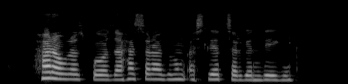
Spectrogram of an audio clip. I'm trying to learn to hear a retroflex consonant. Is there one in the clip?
no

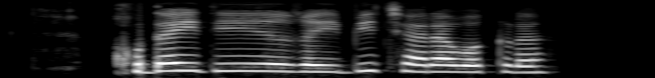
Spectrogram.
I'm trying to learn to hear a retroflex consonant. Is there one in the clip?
yes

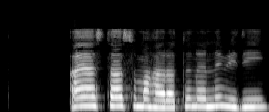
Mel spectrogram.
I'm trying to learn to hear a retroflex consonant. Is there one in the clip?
no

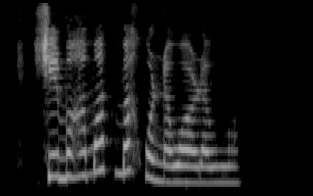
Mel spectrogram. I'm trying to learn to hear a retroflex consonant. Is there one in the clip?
yes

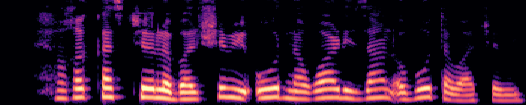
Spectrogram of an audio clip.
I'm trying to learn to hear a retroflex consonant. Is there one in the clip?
yes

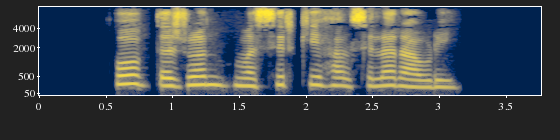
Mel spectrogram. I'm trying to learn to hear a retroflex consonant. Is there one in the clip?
yes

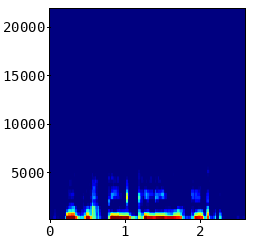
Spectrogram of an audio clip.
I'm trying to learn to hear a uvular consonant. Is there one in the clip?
yes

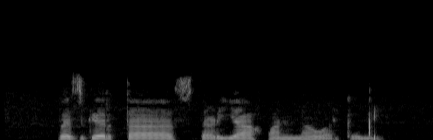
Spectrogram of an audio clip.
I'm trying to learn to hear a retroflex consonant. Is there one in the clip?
yes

